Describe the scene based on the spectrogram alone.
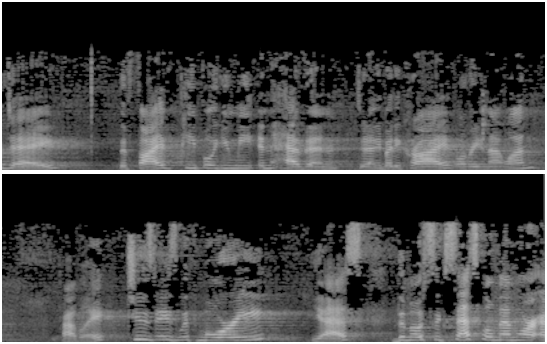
A woman speaks clearly in a large space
